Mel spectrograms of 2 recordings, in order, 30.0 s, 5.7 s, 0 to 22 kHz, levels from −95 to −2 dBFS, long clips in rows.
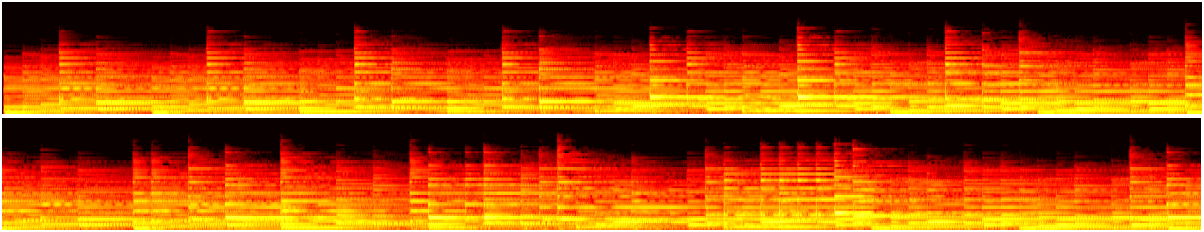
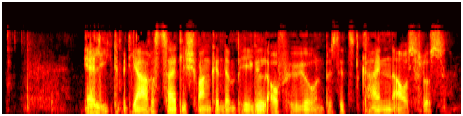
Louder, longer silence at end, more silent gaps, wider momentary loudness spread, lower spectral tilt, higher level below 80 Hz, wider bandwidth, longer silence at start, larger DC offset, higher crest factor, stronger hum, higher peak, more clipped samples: about the same, -24 LUFS vs -24 LUFS; second, 0 s vs 0.2 s; neither; second, 6 LU vs 10 LU; first, -8 dB/octave vs -3.5 dB/octave; first, -44 dBFS vs -50 dBFS; second, 8.6 kHz vs 9.6 kHz; second, 0 s vs 1.05 s; neither; second, 18 dB vs 24 dB; neither; second, -6 dBFS vs 0 dBFS; neither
